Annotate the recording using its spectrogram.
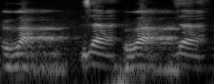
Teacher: ujung lidah yang menempel ke ujung gigi seri atas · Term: dzal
